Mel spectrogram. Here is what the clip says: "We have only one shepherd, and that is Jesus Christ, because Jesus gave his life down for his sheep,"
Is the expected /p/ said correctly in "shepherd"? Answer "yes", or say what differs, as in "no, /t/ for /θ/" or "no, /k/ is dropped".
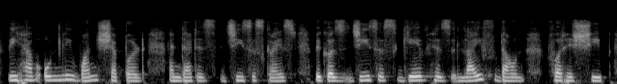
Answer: yes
